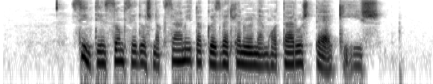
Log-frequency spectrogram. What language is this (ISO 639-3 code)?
hun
